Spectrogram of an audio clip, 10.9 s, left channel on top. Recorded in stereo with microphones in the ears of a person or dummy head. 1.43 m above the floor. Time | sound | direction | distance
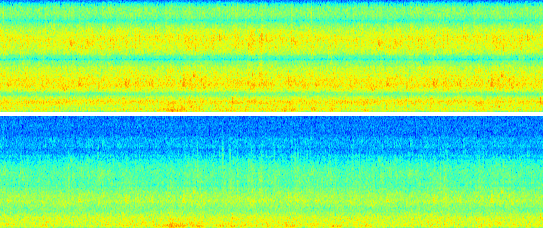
0.0 | running water | 65° left (ahead or behind) | ?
